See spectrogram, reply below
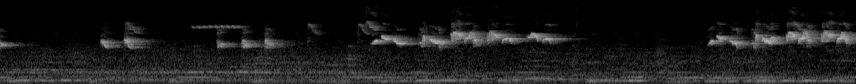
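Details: Horsfield's bush lark, a hobby bird, opening with scattered high chirps, then launching into dense, buzzy, rapidly repeated phrases that rise and fall in pitch, with faint low background hum.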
